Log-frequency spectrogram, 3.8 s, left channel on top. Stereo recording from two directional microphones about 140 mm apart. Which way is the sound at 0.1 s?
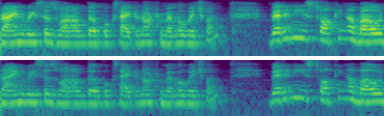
35° right (ahead or behind).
